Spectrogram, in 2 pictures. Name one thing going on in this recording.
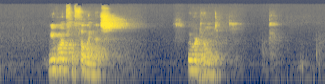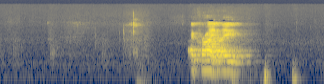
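An elderly man speaks slowly and calmly in a hall with a slight echo.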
